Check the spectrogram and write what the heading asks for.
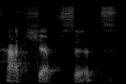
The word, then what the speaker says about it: Hatshepsut: Her um her given name is Hatchepsit.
